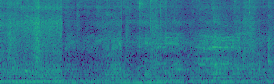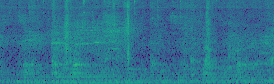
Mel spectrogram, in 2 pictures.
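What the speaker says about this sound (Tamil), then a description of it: "அது மாதிரி இதுவும் நல்லா ட்ராட்டில் ஓடக்கூடிய குதிரை." Hooves clip-clop steadily as a Nukra-coloured native stallion trots, bred for dancing, the beats soft and continuous under a broad noisy outdoor background.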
